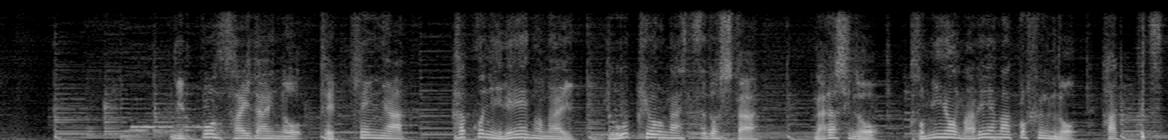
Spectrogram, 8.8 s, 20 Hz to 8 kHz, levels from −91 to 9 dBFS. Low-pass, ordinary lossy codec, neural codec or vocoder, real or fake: 7.2 kHz; none; codec, 44.1 kHz, 2.6 kbps, SNAC; fake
